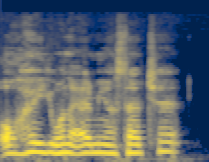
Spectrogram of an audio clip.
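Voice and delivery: put-on overeager flirty voice. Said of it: "he pulled up like this".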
